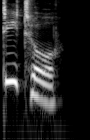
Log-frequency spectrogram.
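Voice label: "detour", British English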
